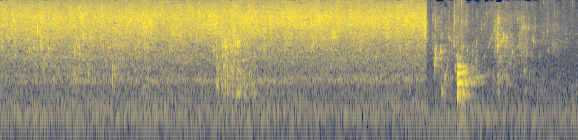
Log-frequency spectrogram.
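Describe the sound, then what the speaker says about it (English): Tap water poured from cans into a slow cooker over chicken and chicken broth, a steady splashing pour that stops abruptly near the end, followed by a few close clattering knocks. "and then just a couple of cans of water"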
